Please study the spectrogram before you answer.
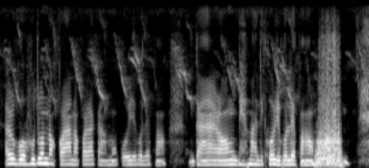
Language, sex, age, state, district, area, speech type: Assamese, female, 18-30, Assam, Lakhimpur, urban, spontaneous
